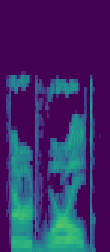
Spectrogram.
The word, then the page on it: Third World: British English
